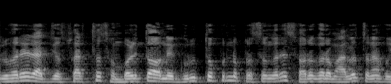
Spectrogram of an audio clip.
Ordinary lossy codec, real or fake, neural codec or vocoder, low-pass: none; real; none; 7.2 kHz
